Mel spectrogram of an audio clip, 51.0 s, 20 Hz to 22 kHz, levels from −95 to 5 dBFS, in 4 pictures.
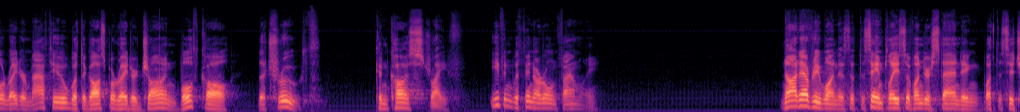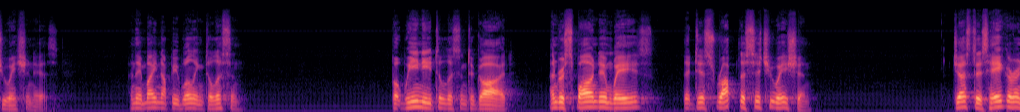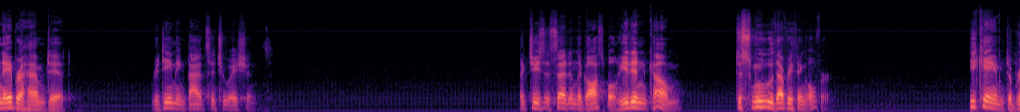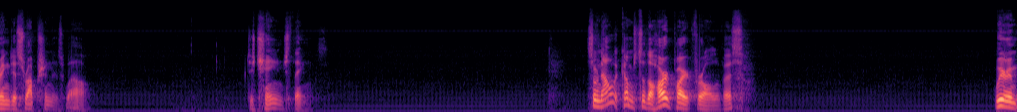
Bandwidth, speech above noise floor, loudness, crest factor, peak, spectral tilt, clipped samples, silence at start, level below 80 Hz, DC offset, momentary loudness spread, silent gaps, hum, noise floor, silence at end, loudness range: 14.5 kHz; 50 dB; -26 LUFS; 24 dB; -4 dBFS; -5 dB/octave; under 0.1%; 0 s; -70 dBFS; under 0.1%; 17 LU; none; 60 Hz at -65 dBFS; -76 dBFS; 0 s; 18 LU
